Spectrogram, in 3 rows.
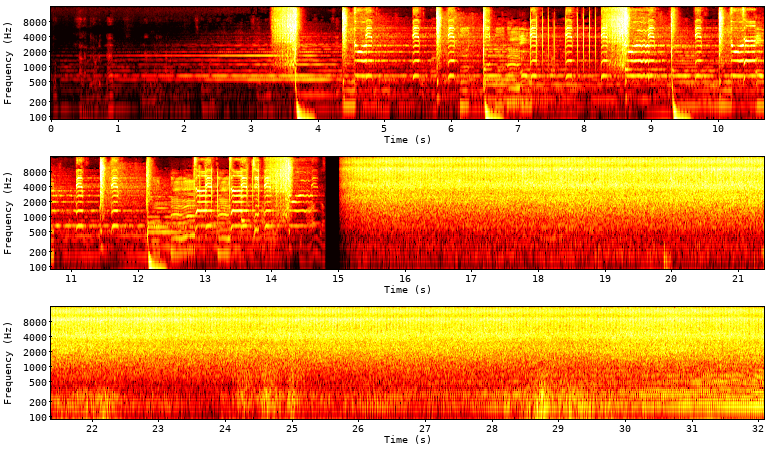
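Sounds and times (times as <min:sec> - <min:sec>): heavy rain pouring: 0:15.0 - 0:32.0.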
